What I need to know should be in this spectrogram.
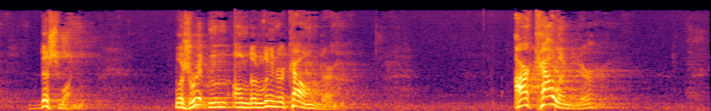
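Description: An elderly man preaches emphatically into a microphone, with pauses between phrases.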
